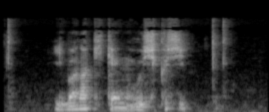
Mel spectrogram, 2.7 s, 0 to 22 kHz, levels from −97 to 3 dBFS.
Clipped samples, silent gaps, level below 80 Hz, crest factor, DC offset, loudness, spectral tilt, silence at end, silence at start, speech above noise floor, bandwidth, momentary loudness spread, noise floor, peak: under 0.1%; none; -50 dBFS; 20 dB; under 0.1%; -27 LUFS; -3.5 dB/octave; 0.45 s; 0.05 s; 22 dB; 11.5 kHz; 16 LU; -49 dBFS; -8 dBFS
